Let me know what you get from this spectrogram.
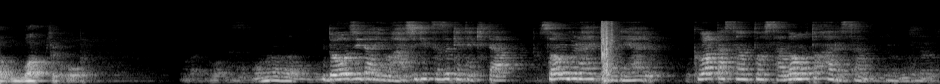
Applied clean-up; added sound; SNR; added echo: none; Clapping; 2 dB; reverberation time 0.6 s.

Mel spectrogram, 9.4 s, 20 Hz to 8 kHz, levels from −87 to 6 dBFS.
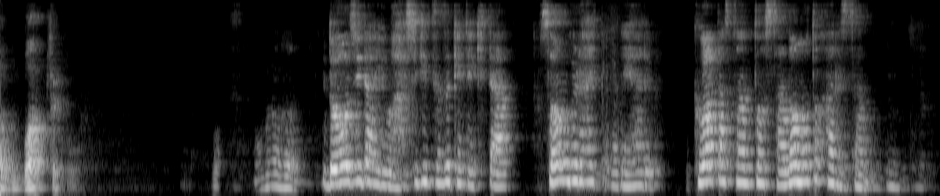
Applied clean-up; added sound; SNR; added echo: neural mask model DeepFilterNet 3.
